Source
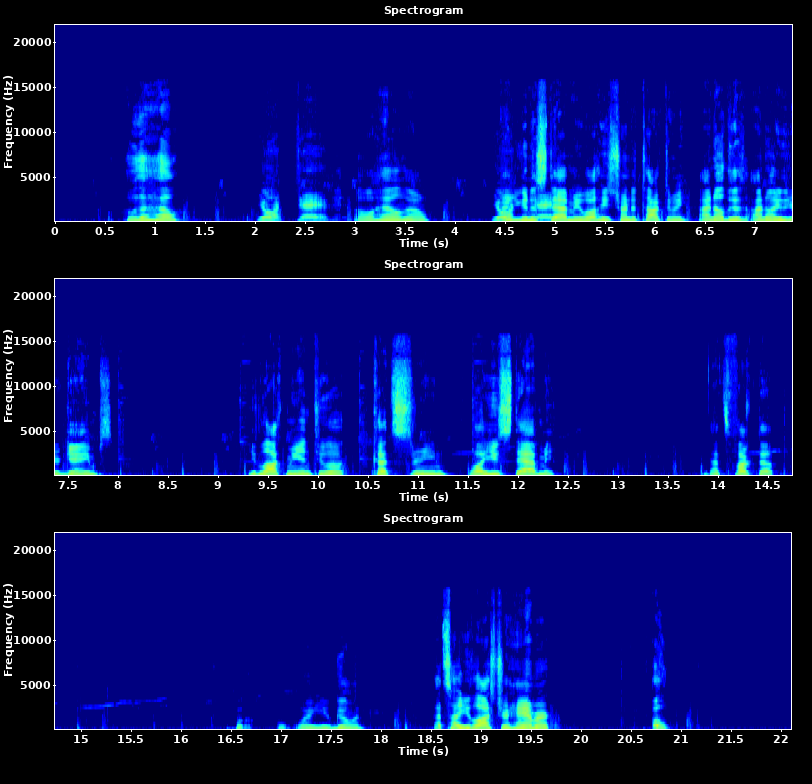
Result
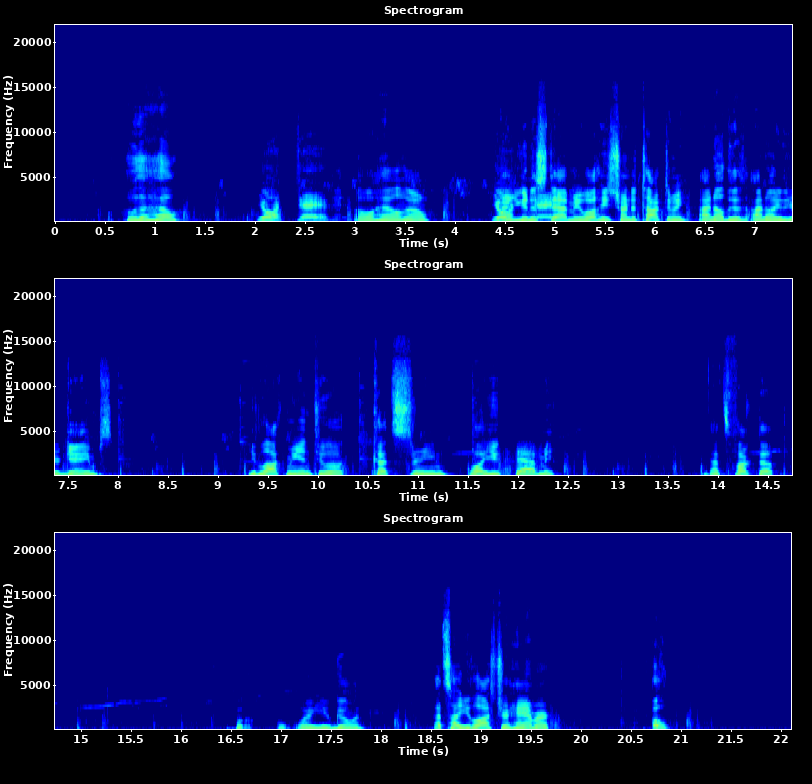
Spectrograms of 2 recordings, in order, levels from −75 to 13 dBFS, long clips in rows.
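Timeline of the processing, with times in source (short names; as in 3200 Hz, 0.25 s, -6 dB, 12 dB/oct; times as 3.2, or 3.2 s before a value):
3.41–6.24 bell 3300 Hz +9 dB 2.1 oct
11.8–12.24 CVSD 16 kbps
whole clip: high shelf 9300 Hz -8 dB; compressor 6:1, threshold -30 dBFS; bell 850 Hz +4.5 dB 0.5 oct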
